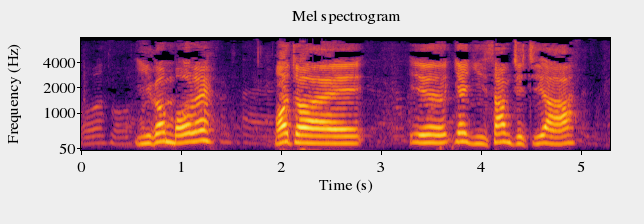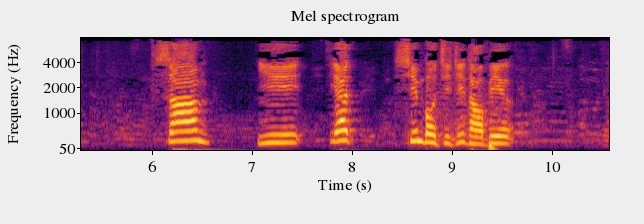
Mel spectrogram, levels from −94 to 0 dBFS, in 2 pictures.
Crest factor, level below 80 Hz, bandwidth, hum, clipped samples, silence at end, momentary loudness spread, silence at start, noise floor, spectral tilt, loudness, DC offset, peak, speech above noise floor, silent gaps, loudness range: 14 dB; -44 dBFS; 8 kHz; none; under 0.1%; 0.9 s; 15 LU; 0.05 s; -48 dBFS; -5 dB/octave; -13 LUFS; under 0.1%; 0 dBFS; 36 dB; none; 3 LU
